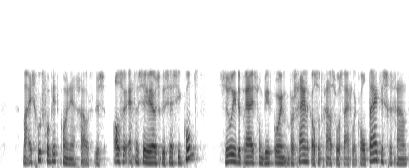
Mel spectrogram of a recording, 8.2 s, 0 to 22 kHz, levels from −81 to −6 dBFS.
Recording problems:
high frequencies cut off; severe; nothing above 3.5 kHz

